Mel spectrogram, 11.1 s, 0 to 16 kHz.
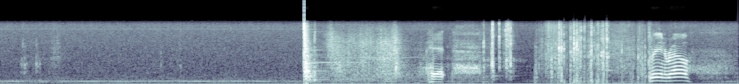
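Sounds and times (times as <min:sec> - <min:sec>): rifle shot with echo: 0:04.6 - 0:06.4.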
